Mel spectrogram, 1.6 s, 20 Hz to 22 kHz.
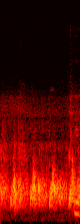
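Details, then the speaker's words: Fetal heartbeat at 26 weeks in an IVF pregnancy, recorded at a midwife appointment: fast, regular whooshing Doppler beats at about 150 a minute with noted variation, a normal fetal heartbeat. "perfect isn't that amazing it never gets old I just oh I just love hearing that heartbe it just makes it feel very real and very very cool"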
